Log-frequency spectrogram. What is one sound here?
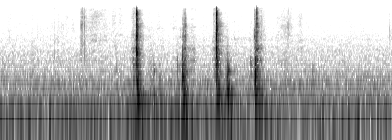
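A hand taps and knocks on a plastic door panel.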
